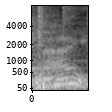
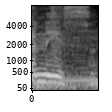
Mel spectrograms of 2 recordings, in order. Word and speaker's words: Nice: Nice. Si pronuncia Nis.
